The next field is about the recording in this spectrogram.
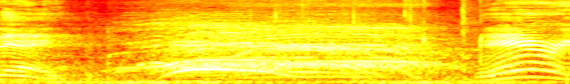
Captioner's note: guests cheering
